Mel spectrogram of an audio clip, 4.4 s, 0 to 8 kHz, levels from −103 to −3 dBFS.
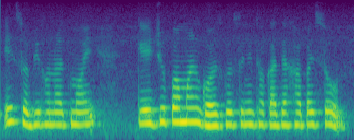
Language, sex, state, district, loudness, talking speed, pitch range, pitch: Assamese, female, Assam, Sonitpur, -16 LUFS, 110 wpm, 225-250 Hz, 230 Hz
